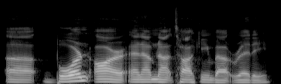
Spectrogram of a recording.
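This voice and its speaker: Laid-back young podcast host. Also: male voice, fairly low pitch, fairly even intonation, moderate pace, clean tone, no room sound. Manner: laid-back, mock-earnest when thanking listeners. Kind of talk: casual comedy chat.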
